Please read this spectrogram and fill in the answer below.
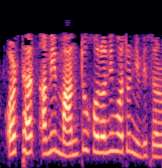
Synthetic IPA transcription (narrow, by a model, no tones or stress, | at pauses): ɔɹtʰatamimantʊxɔlɔniɦʊwatʊnibisaɹ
